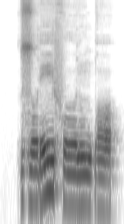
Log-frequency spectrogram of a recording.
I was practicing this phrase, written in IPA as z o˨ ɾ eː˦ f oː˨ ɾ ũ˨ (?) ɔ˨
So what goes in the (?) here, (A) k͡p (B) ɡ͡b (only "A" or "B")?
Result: B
